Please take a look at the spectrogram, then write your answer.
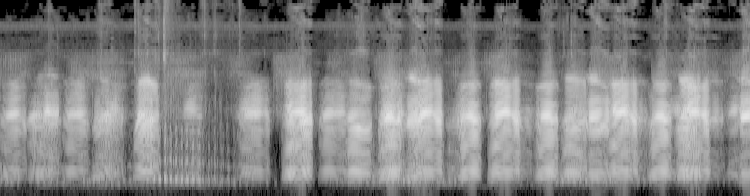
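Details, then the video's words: Rare yellow Indian bullfrog in the wild giving a fast series of short, throaty, bleating croaks. After a softer, rougher stretch near the start, the croaks settle into a steady, pulsing run. "Rare Yellow Frog Wonderful Indian Bullfrog Video | Frog Sounds"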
